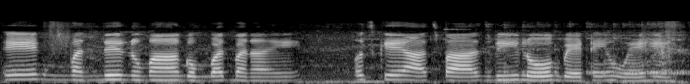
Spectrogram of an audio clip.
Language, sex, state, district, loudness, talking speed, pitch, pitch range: Hindi, female, Madhya Pradesh, Bhopal, -14 LUFS, 115 wpm, 190 Hz, 180-205 Hz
